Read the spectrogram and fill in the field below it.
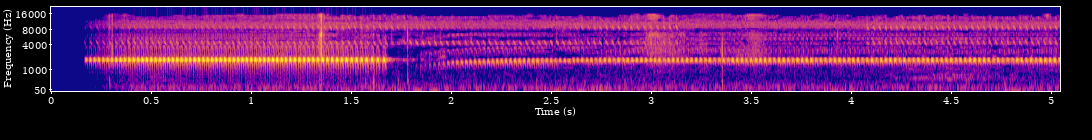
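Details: Frog sitting on a person's shoe, giving a loud, steady, high trill for about one and a half seconds that breaks off, then a softer, level trill that continues to the end.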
